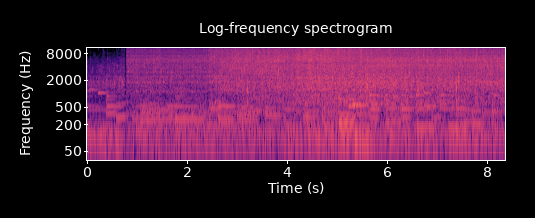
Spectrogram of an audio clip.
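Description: Ground meat and green peppers sizzling in a frying pan, a steady hiss that starts about a second in and grows louder a couple of seconds later.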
